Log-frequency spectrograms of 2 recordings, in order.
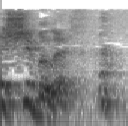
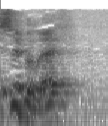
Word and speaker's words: Shibboleth: Says, if he replied no, they said, "All right, say Shibboleth." And if he said Sibboleth, because he could not pronounce the word correctly, they seized him and killed him at the fords of the Jordan.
